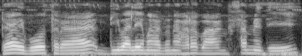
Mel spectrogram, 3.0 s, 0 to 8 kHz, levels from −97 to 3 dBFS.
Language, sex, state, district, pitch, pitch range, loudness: Chakma, male, Tripura, Dhalai, 165 Hz, 160-170 Hz, -16 LUFS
